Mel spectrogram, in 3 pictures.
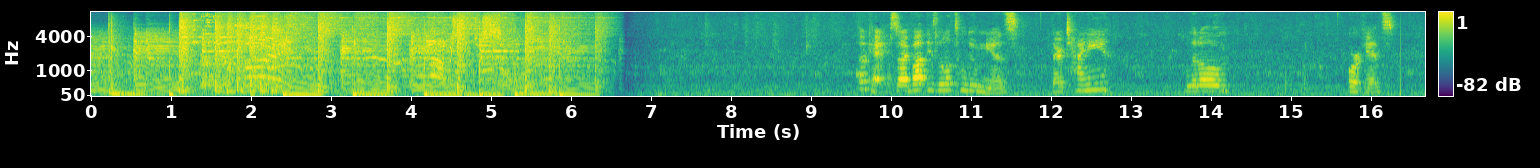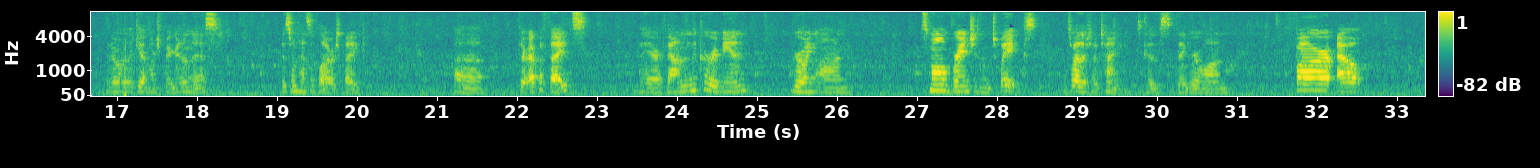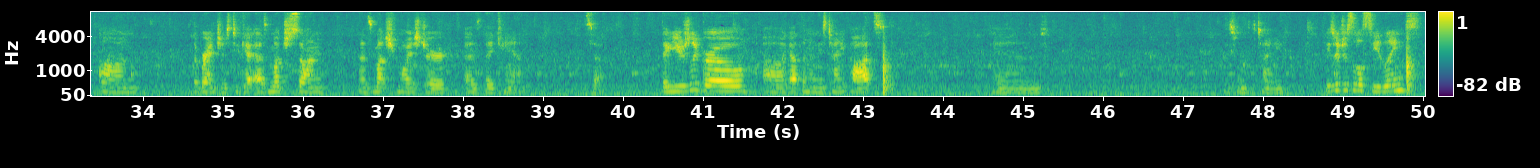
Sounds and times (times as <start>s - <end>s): Speech: 9.6s - 12.8s, 15.7s - 16.3s, 16.9s - 18.3s, 19.1s - 20.1s, 21.2s - 22.9s, 23.5s - 26.2s, 27.1s - 30.9s, 31.8s - 32.6s, 33.5s - 34.0s, 34.6s - 38.8s, 40.5s - 43.3s, 44.6s - 45.3s, 47.5s - 50.0s.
